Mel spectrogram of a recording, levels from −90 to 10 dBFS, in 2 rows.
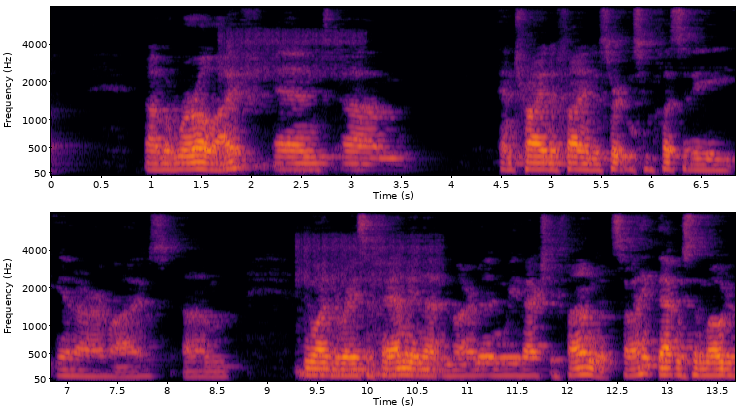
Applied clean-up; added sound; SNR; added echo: classical method WPE with log-MMSE.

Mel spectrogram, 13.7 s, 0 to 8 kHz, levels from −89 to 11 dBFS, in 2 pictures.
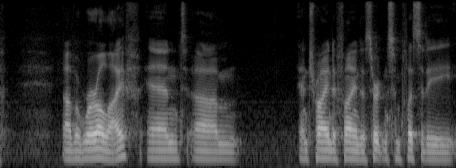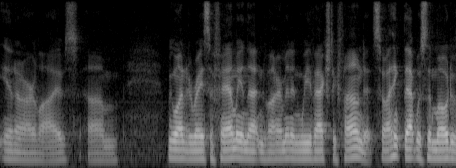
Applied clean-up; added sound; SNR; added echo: none; none; none; none.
